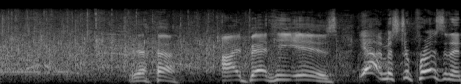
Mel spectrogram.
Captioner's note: laughter; applause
